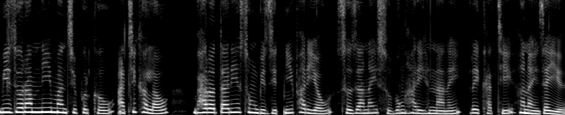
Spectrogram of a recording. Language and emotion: Bodo, neutral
